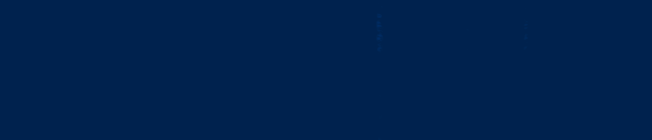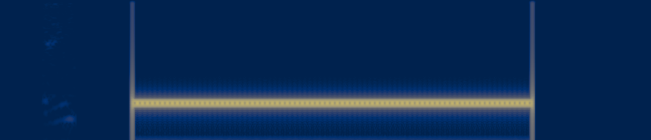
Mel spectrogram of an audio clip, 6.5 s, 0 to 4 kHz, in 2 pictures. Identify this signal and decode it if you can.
Ringback tone (North America), 440 + 480 Hz.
